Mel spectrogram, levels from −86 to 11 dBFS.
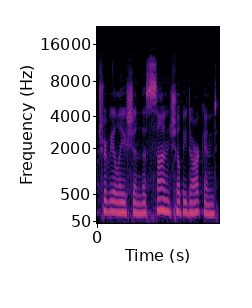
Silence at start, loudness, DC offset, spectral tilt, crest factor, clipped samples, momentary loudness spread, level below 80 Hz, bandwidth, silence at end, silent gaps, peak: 0 s; -34 LUFS; under 0.1%; -4 dB/octave; 16 dB; under 0.1%; 6 LU; -74 dBFS; 13.5 kHz; 0.05 s; none; -20 dBFS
